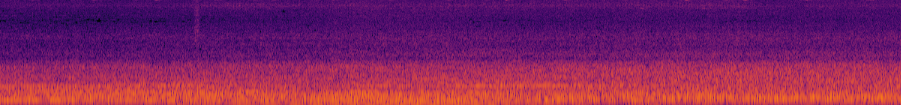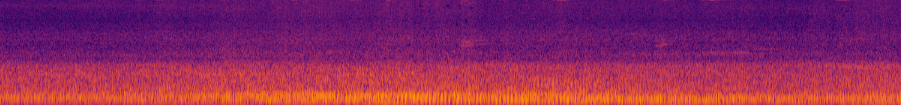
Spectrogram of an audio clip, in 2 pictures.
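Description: Motorcycle engines buzz past nearby.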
